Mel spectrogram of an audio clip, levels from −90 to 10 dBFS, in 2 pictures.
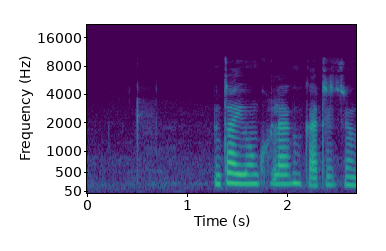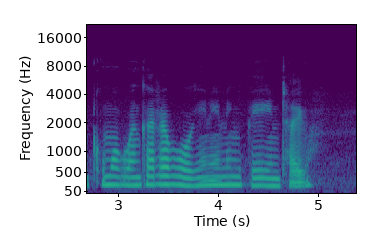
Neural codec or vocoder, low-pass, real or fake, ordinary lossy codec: none; 9.9 kHz; real; AAC, 48 kbps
